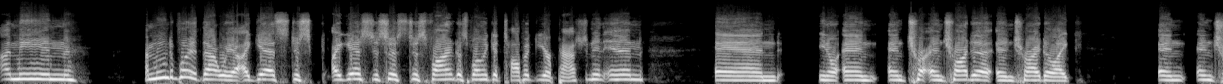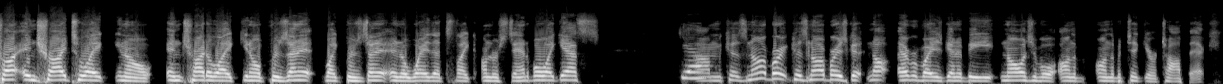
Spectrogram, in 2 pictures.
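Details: Adult male guest on a cerebral palsy community podcast, with two diagnoses, who stutters a lot, especially when unsure what to say; he attributes it to his other diagnosis. Finding: stuttering.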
